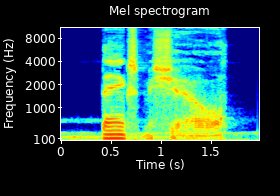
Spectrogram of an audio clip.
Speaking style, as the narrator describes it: I groaned

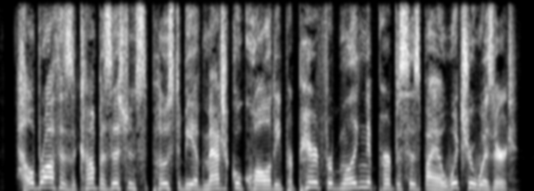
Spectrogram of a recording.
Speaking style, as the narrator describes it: the tutor shouted, finishing his lesson at all costs

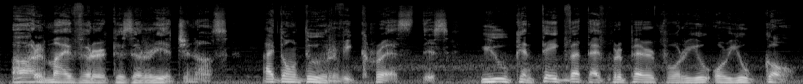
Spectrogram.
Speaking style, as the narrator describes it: Kat would simply reply in a thick Russian accent

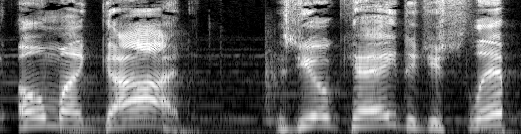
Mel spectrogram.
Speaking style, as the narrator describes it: My new coworker came running to the back shouting

